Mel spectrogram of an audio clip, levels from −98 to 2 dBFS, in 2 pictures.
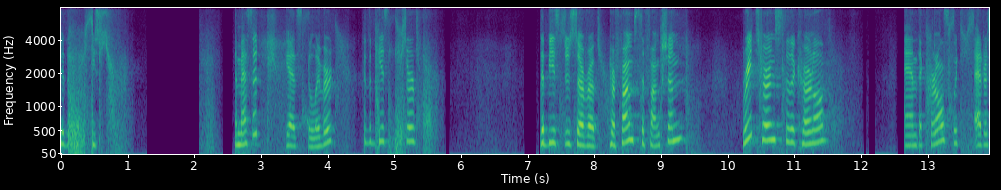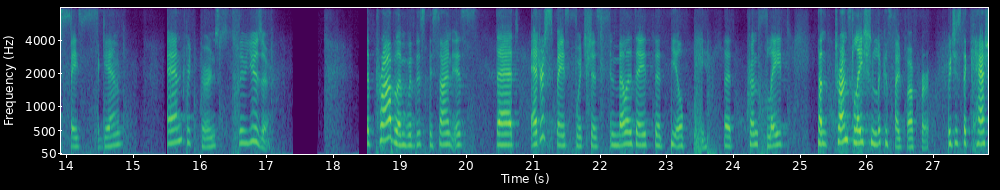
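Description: Likely the sender's voice detector repeatedly stopped transmitting, chopping the sound: from 0.12 to 10.88 s, 11.52 to 18.66 s, 19.24 to 25.54 s and 26.38 to 27.58 s, quieter stretches drop into comfort noise.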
